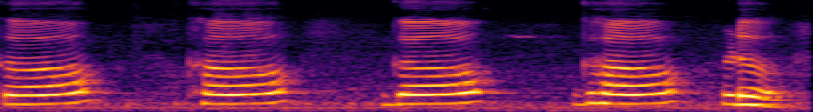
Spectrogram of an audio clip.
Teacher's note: ये वर्ण जब हम बोल रहे हैं, तो ये हमारे कंठ से बोले जा रहे हैं। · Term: क वर्ग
